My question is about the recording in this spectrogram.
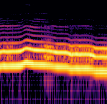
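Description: A woman's singing voice holding one long note of a devotional bhajan, rising slightly about half a second in and then sliding slowly down in pitch.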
